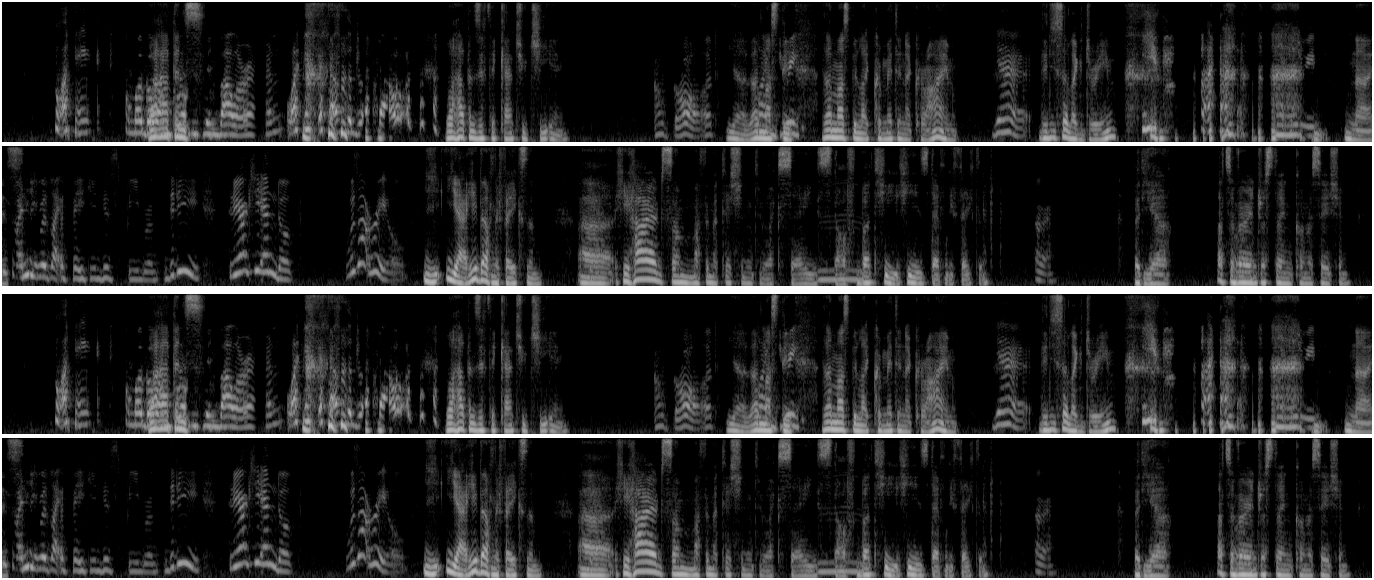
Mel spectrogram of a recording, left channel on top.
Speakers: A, in the centre; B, on the right.
A: <laughs> Like, oh my God,
B: What
A: I'm
B: happens?
A: bronze in Valorant. <laughs> Like,
B: <laughs>
A: I have to drop out.
B: What happens if they catch you cheating?
A: Oh God.
B: Yeah, that
A: Like
B: must
A: Dream.
B: be that must be like committing a crime.
A: Yeah.
B: Did you say like dream?
A: <laughs>
B: <laughs>
A: Like Dream.
B: N- Nice.
A: When he was like faking his speed runs. Did he did he actually end up? Was that real?
B: Y yeah, he definitely fakes them. Uh,
A: Yeah.
B: he hired some mathematician to like say stuff,
A: Mm.
B: but he he is definitely faked them.
A: Okay.
B: But yeah, that's
A: Cool.
B: a very interesting conversation.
